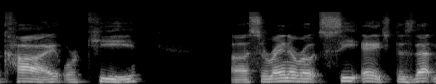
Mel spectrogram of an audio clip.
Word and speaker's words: chi: Okay, so that's the letter key, and it's pronounced like the CH in chorus or character or choir.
